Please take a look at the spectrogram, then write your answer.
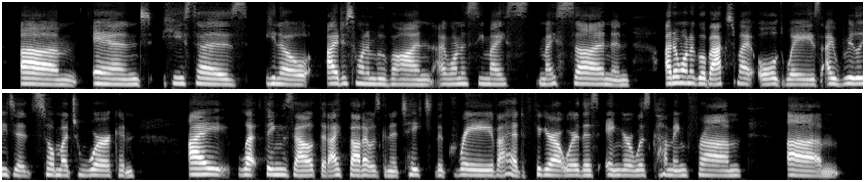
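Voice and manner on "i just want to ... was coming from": usual speaking voice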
